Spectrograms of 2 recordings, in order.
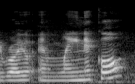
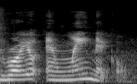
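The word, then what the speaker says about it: Royal and Langnickel: for today I'm do I'm going to be using my Royal and Lan nickel I've been saying it wrong you guys and I had the opportunity I got the opportunity to do a video with them and I can't wait until it's released and I can show it to you guys it's really nice and exciting so they told me I've been saying it wrong so it's Royal and Lane nickel so yeah so I'm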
